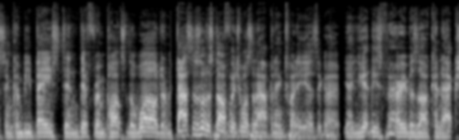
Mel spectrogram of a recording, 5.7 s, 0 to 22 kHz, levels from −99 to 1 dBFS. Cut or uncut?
cut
